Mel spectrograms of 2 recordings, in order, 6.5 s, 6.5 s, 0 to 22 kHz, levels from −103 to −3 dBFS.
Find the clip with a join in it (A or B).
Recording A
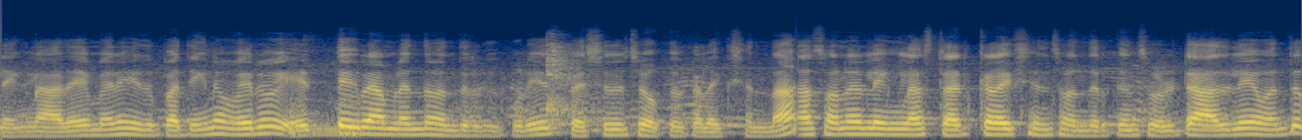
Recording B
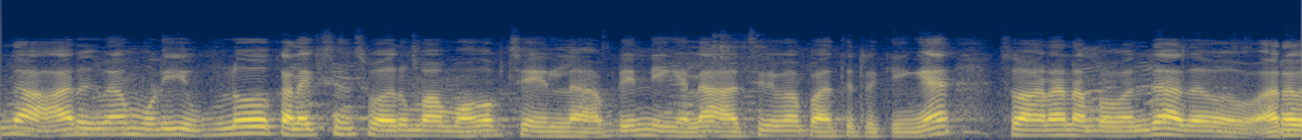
A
